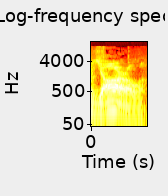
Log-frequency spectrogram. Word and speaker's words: Jarl: Gerald. Oh, Jarl. Right, gotcha. I love how that gets pronounced as Gerald.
